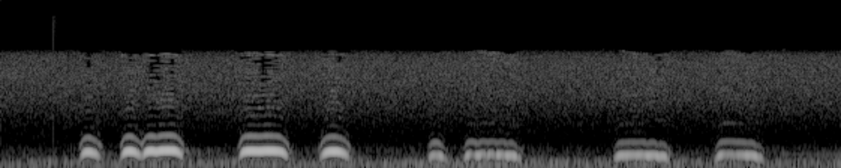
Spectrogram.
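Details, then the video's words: Pair of Great Horned Owls duetting during a December off-season visit to their nest tree; a stuttered cluster of deep hoots, then a softer, slightly lower answering series of evenly spaced hoots. "Bonnie & Clyde stop by for a visit, and a Hootfest!"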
